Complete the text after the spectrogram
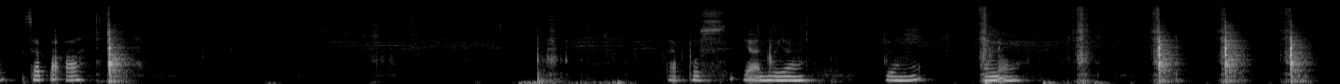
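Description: A knife chops an onion on a wooden board with sharp knocks.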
